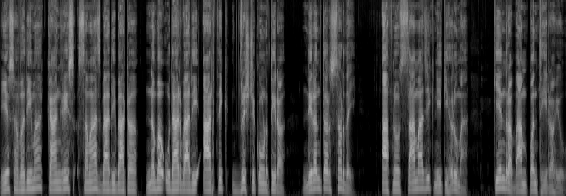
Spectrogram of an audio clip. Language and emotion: Nepali, neutral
